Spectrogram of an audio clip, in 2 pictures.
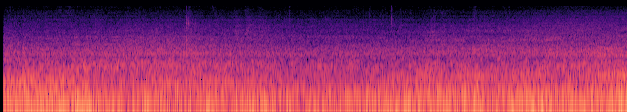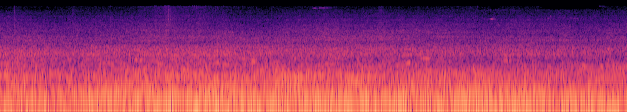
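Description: Motor scooters hum and buzz past on a busy street.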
